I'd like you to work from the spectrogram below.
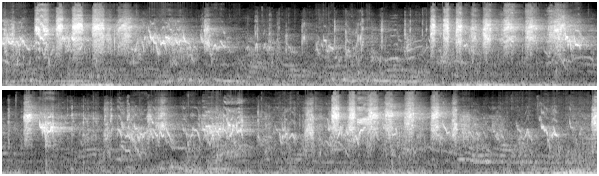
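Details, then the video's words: Budgies chattering together: bright, buzzy chirps and warbles pile up in loud bursts, separated by quieter stretches of softer twittering. "Budgies chirping sounds"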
